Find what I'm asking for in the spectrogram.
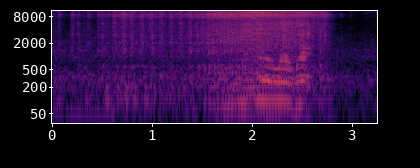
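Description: A sewing machine stitches the folded neck of a blouse, a steady close mechanical whirr that swells and then stops, with a voice speaking over it.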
